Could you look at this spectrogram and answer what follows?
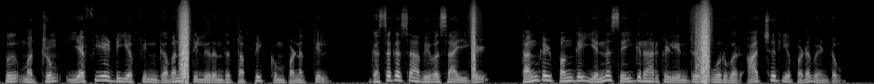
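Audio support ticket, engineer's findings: Wireless microphone noise hit at 1.75–1.93 s after "மற்றும் எஃப்ஏடிஎஃப் இன்", 4.63–4.87 s after "இருந்து தப்பிக்கும் பணத்தில் கசகசா", and 6.86–7.17 s after "தங்கள் பங்கை என்ன செய்கிறார்கள்". Brief static swish over speech. Analogue FM radio link: reflections cancel the signal, and receiver noise surges through.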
